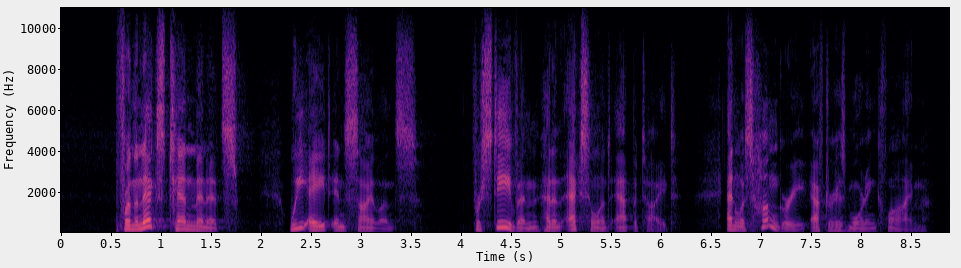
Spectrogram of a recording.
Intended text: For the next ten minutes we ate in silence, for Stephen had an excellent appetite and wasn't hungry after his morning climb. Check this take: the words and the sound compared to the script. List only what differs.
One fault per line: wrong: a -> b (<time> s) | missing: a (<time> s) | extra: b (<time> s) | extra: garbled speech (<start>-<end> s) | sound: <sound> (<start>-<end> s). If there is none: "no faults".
wrong: wasn't -> was (6.8 s)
